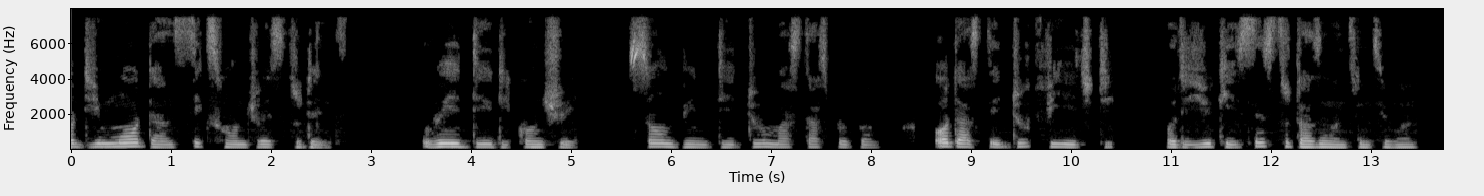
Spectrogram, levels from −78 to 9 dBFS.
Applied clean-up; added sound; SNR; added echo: none; none; none; none.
